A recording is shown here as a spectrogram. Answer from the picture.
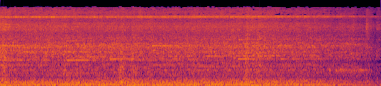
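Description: Matsuura Railway diesel railcar running on the line, a steady low rumble that fades out near the end.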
